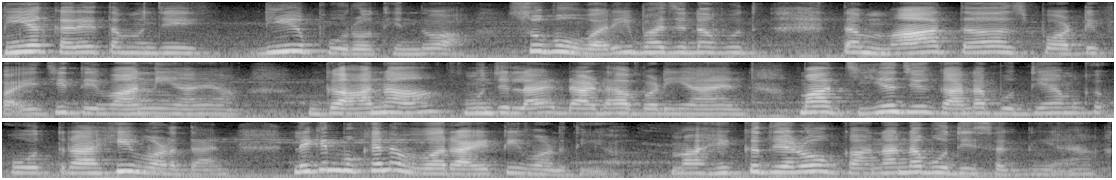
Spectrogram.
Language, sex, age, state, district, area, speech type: Sindhi, female, 30-45, Uttar Pradesh, Lucknow, urban, spontaneous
